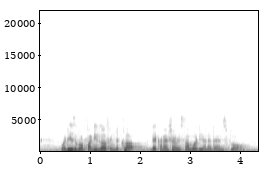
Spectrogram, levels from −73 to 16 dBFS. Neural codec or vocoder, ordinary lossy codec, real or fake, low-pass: codec, 16 kHz, 4 kbps, X-Codec, HuBERT features, trained on general audio; none; fake; 5.4 kHz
